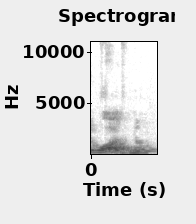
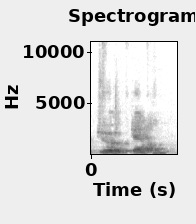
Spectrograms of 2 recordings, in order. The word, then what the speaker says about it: duodenum: 10 inches long it's called the duodenum or duodenum either pronunciation of spotting the wild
